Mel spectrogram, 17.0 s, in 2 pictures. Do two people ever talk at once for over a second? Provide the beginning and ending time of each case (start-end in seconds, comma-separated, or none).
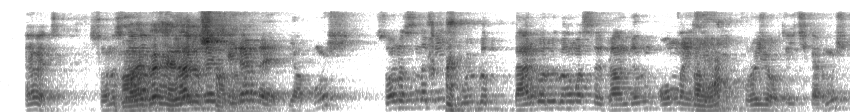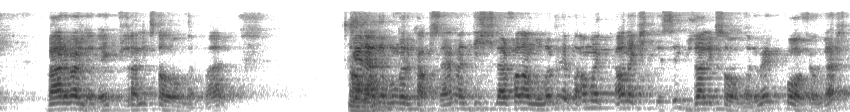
1.2-2.5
